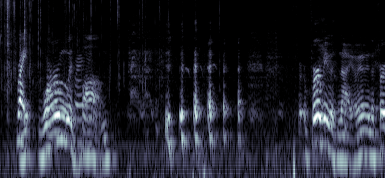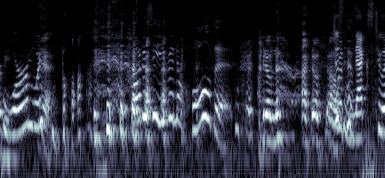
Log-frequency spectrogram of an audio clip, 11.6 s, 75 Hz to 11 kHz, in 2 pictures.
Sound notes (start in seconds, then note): 1.9 laughing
